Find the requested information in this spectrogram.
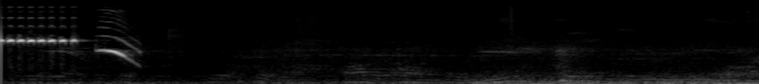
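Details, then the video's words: Common iora giving a brief nyiul phrase: the end of a fast pulsed trill runs straight into a sharply downslurred whistle, followed by near silence and faint low background noise. "CIPOH GACOR FULL NYIUL"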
